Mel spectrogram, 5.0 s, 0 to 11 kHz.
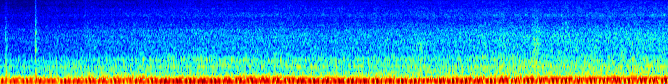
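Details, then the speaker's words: Mustang with newly rebuilt 347 V8, first start after winter storage, electric fuel pump primed, half-throttle choke: deep, smooth burble with a steady, even beat and no ticking, knocking or stumbling; healthy idle. "She sounds great. Listen to that. That is not what the new Mustangs sound like."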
